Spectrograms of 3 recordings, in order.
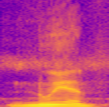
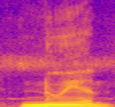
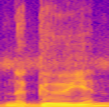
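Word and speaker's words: Nguyễn: Um, let's go with nuan, which mean which you might spell n w i e n. Nuen in English. Um, nuan. So, uh, you could just say Mr. Nuian. Mrs. Nuen. And it's not technically perfect, but it's a lot better than most of the variations I've heard of this name, which uh in Australia,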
